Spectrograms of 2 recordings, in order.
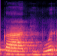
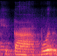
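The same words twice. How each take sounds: First: "katibun" leaning on a held "ka"; "katibun" said KAA-ti-bun; stress on first syllable. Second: "kitabun" leaning on a held "ta"; "kitabun" said ki-TAA-bun; stress on second syllable. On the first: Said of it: "tekanannya terdapat pada huruf kafnya". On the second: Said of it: "tekanan pada huruf taknya". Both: Shown as a demonstration.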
